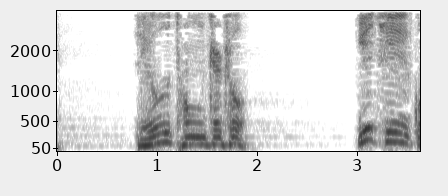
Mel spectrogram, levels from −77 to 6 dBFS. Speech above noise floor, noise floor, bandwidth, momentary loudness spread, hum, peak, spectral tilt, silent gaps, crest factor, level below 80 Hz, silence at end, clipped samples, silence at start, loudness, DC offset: 50 dB; -69 dBFS; 4 kHz; 6 LU; none; -4 dBFS; -10.5 dB/octave; none; 18 dB; -40 dBFS; 0 s; under 0.1%; 0 s; -20 LUFS; under 0.1%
